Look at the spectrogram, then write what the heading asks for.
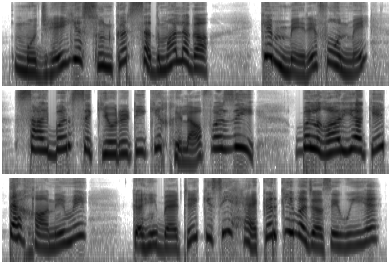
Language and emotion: Urdu, surprised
